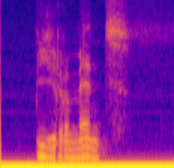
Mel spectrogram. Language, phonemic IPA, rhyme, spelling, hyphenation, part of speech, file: Dutch, /ˌpiː.rəˈmɛnt/, -ɛnt, pierement, pie‧re‧ment, noun, Nl-pierement.ogg
- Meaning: a (large) street organ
